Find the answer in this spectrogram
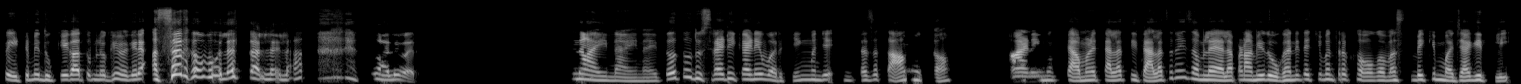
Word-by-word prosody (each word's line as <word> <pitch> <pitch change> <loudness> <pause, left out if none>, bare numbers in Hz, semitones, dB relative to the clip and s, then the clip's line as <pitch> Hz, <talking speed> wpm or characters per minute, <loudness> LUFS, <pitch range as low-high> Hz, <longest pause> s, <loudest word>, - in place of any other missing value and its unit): पेट 205 -2 0
में 230 -2 0
दुखेगा 215 +3 +3
तुम 220 - -7
लोग 215 -2 -4
के. 255 0 -1
वगैरे 220 +3 +2
असं 365 - +7
बोलत 330 -3 +3
चालललेला 235 -3 -1 0.5
कॉलवर. 225 -2 -5 1.6
नाही, 210 -6 +3
नाही, 170 -3 -6
नाही 160 +1 -8
तो 265 - +3
तो 345 - -3
दुसऱ्या 245 -3 0
ठिकाणी 240 -2 +1
वर्किंग 195 -1 -5
म्हणजे 220 +1 -3
त्याचं 200 +4 -8
काम - - +3
होतं 185 -3 -6 0.7
आणि 190 0 +3
मग 195 - -5
त्यामुळे 185 +4 +2
त्याला 195 0 -1
ती 210 - -4
त्यालाच 170 - +2
नाही 320 +1 -6
जमलं 225 -6 +2
यायला 190 -1 +5
पण 210 - 0
आम्ही 210 +1 +3
दोघांनी 200 0 +1
त्याची 230 0 -6
मात्र 235 0 -4
ख - - -6 0.2
ग 190 - 0
मस्तपैकी 200 +3 -3
मजा 180 -3 +1
घेतली 175 -5 -1
210 Hz, 165 wpm, -24 LUFS, 190-235 Hz, 1.6 s, असं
